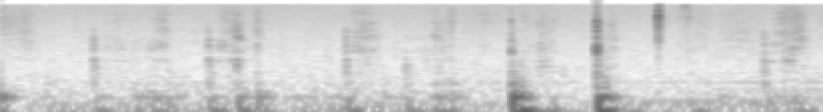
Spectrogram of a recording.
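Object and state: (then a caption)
Glass tablet screen tapped. A plastic stylus tip strokes and taps the flat, solid glass screen of an iPad tablet while fingertips swipe and pinch across the glass. About eight short, dry ticks sit over a soft, low brushing rustle, with two louder, duller taps near the middle. Each tap dies away almost at once.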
